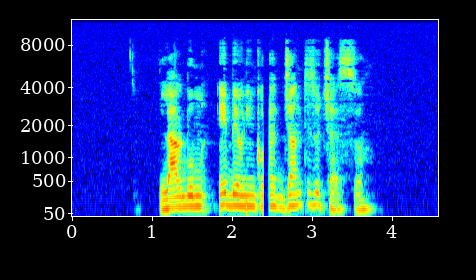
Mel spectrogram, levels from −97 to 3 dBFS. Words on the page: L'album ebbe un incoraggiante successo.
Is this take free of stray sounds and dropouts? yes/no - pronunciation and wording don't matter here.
no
